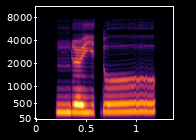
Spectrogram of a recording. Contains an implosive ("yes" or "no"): yes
